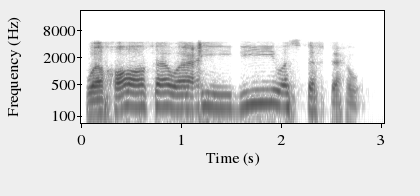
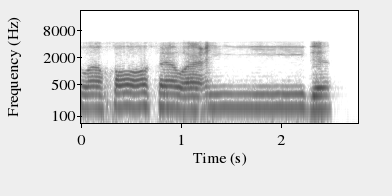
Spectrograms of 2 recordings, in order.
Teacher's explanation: فوقفت على دال ساكنة وأتيت بقلقلتها · Shown in: second take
